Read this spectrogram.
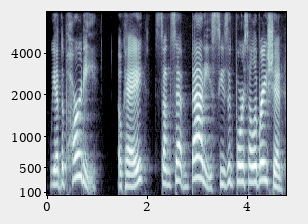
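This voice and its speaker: A woman's voice: sits high, lively intonation, moderate pace, a bit bright. A young woman hosting her own podcast, chatting candidly and playfully about her week, her voice a bit congested. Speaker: podcast host. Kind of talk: casual solo podcast chat. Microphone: studio mic.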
